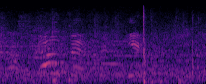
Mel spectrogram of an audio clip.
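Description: A volleyball being struck with a sharp smack about one and a half seconds in, with short high calls from voices on court over a steady background hum.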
